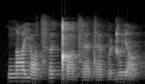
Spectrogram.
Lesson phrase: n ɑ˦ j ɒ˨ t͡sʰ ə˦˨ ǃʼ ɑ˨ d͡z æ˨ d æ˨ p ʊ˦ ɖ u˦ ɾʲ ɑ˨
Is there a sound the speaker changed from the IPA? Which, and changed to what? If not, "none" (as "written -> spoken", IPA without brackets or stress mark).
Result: none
